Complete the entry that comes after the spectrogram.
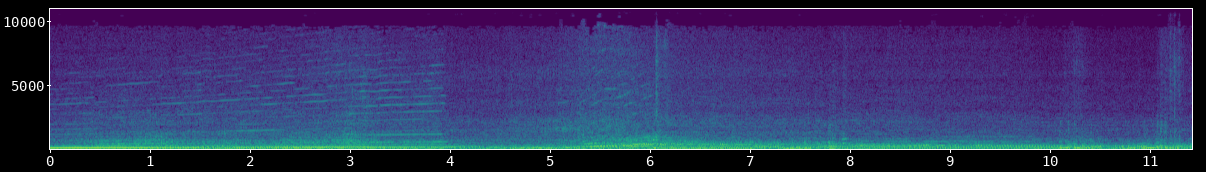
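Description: Dodge Challenger Hellcat's supercharged 6.2-litre Hemi V8 accelerating hard, its pitch climbing in steps over the first few seconds. About halfway through, the note drops and sweeps up again before settling.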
